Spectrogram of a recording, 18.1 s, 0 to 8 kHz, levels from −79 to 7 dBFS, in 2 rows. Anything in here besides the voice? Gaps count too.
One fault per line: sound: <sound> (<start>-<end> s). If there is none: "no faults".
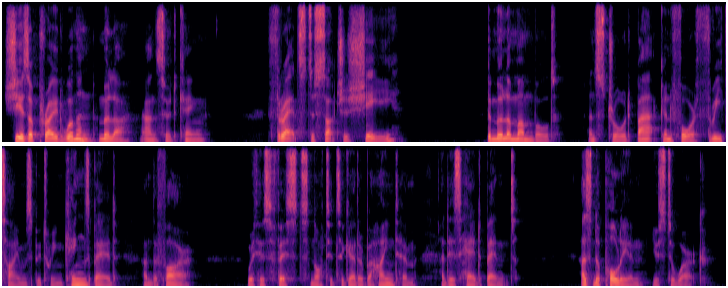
no faults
